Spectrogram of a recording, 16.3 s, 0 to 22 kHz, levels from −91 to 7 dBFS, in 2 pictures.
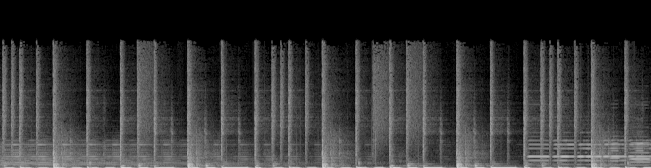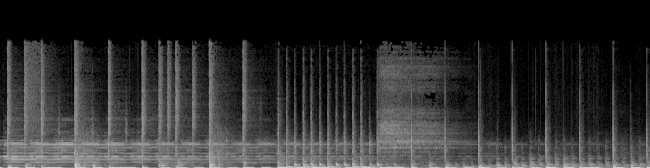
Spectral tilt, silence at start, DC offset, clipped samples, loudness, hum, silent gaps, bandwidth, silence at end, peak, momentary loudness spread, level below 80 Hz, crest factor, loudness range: -5 dB/octave; 0 s; 2%; under 0.1%; -20 LUFS; none; none; 17 kHz; 0 s; -2 dBFS; 5 LU; -18 dBFS; 14 dB; 1 LU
